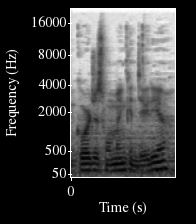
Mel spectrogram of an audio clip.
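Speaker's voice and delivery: ordinary talk, nothing marked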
